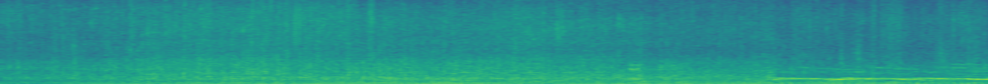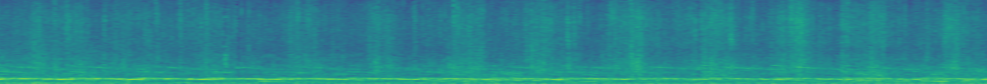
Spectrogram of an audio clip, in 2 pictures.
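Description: Police vehicle running along with steady engine and road noise; about five seconds in its siren starts, a rapid repeating wail that slides down in pitch a little over twice a second.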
